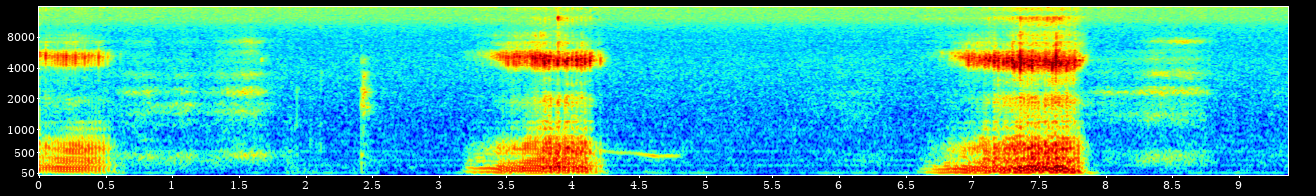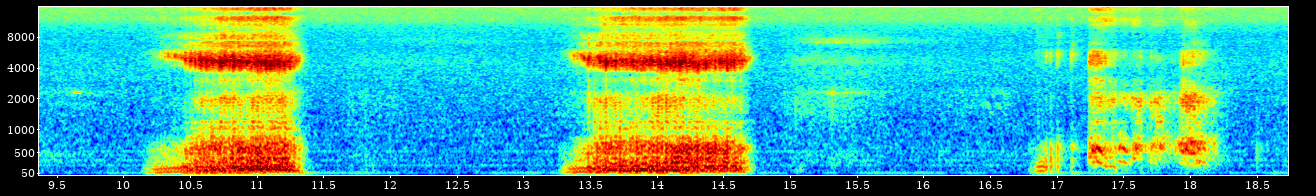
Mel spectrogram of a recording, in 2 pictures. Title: My dad snoring more.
